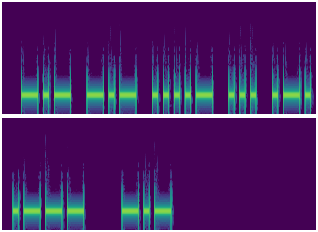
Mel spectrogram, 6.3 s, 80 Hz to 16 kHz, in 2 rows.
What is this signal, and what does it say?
Morse code, heard as a keyed tone, about 22 wpm, 700 Hz. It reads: KK4SRJ K
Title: Common QSO Phrases Encore 22wpm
